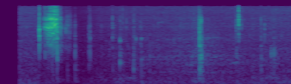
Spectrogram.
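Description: Hard plastic parts of a small robot speaker being handled as a leg is worked off: a short scraping rustle about half a second in, then a few light clicks.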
